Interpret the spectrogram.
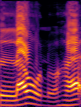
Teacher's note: lembutkan pelafalannya dalam launuha karena ada huruf waw yang sukun didahului dengan fathah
